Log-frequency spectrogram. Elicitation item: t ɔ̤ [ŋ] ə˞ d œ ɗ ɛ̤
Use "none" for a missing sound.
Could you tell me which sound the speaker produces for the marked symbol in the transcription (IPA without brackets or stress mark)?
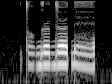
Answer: ɡ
